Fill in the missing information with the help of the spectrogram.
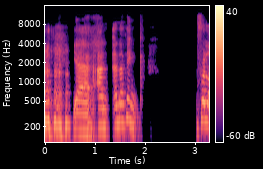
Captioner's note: laughs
